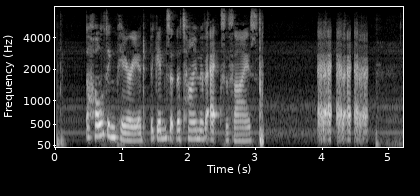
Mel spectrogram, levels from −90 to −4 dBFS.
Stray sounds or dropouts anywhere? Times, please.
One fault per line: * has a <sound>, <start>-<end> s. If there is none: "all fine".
* has a laugh, 3.9-4.7 s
